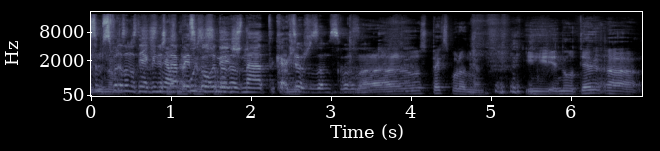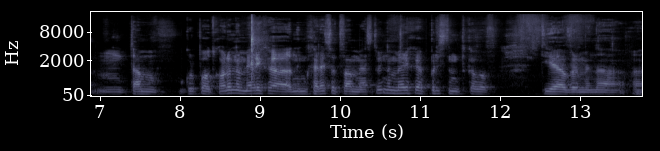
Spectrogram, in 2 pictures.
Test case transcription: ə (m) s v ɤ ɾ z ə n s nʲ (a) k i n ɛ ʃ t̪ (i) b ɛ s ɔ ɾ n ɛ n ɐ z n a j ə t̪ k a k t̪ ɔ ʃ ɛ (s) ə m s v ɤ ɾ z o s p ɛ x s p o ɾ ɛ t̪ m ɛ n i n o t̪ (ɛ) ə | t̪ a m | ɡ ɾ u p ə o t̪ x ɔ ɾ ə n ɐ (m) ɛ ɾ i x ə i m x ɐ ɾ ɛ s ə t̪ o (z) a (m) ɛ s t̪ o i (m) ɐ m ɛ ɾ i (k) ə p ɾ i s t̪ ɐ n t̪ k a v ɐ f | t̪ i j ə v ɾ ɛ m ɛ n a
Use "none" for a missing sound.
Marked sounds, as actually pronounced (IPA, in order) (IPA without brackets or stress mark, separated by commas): m, a, a, s, ɛ, m, v, m, n, x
